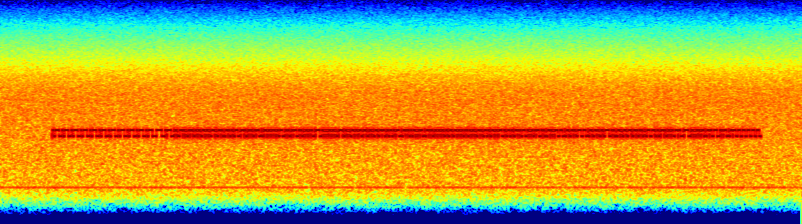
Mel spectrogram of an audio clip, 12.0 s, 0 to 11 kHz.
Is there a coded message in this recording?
Yes: NAVTEX (SITOR-B), 100 baud, 170 Hz shift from 0.8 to 11.4 s, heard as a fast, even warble, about 1500 Hz centre, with radio static. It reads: EL VINT-I-TRES DE MAIG EN NEL ANIRA A LA BIBLIOTECA.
